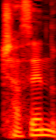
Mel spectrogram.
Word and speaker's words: Chasen: Nicole fragt, wie wichtig ist der Chasen und wie erkenne ich einen guten Chasen? – Das Erste, was mir schon mal auffällt, ist, dass du Chasen richtig ausgesprochen hast.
